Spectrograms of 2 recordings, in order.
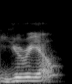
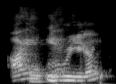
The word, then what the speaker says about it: Uriel: Uriel. Uriel.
